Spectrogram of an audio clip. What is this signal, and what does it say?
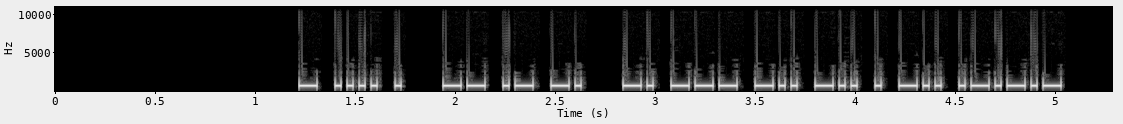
Morse code, heard as a keyed tone, about 37 wpm, 700 Hz. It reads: THE MAN NODDED.
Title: A Sound Of Thunder 40wpm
